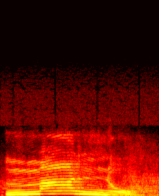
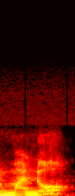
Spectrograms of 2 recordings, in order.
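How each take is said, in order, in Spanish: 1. El acento está en la primera sílaba. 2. El acento está en la última sílaba. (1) "pero sí puedo decir mano. ... En ma" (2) "Yo no puedo decir mano"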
